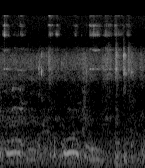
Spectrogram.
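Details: Rare Australian pigeons give low, soft coos: two slightly rising-then-falling rolled phrases about a second apart against a constant low hum and hiss.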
